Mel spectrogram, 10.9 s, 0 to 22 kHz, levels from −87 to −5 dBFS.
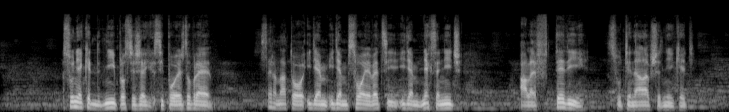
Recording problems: background chatter; faint; throughout; 4 voices, 25 dB below the speech

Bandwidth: 13.5 kHz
